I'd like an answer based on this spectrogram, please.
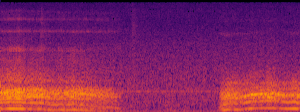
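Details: Sterilized Greek short hair and Siamese cats mating, giving loud sounds: long, low, wavering moaning howls, one fading out after about two seconds, then a pause before another drawn-out yowl begins.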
